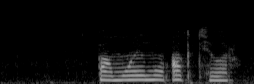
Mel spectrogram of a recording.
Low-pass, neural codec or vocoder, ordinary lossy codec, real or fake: 7.2 kHz; codec, 16 kHz, 16 kbps, FunCodec, trained on Chinese and English, 50 frames a second; MP3, 24 kbps; fake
